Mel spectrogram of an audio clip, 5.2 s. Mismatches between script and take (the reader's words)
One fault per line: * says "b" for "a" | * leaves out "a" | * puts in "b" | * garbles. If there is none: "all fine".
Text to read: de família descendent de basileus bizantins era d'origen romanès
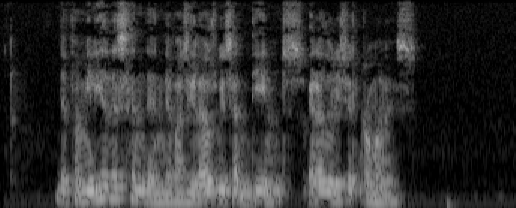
all fine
